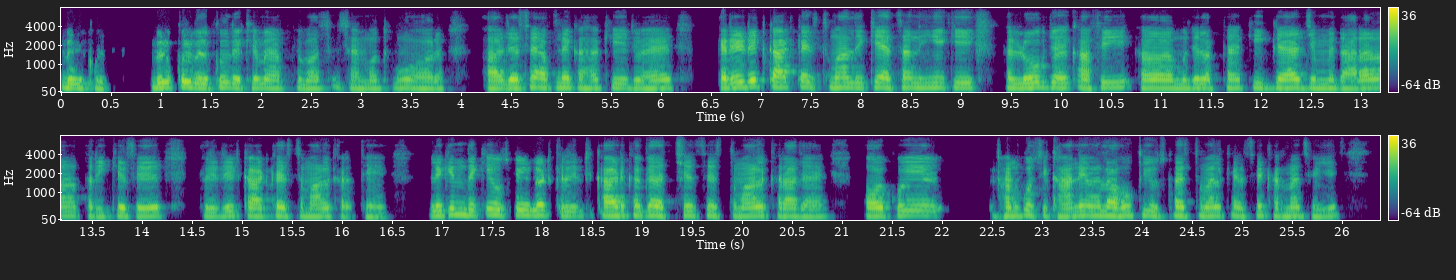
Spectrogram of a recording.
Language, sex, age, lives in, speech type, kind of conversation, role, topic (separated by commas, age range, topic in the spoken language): Hindi, male, 25-29, India, conversation, unstructured, none, बच्चों को पैसे की समझ कब और कैसे देनी चाहिए?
